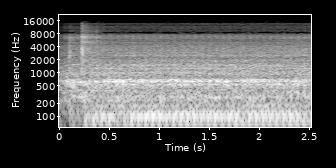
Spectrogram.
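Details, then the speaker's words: Motorcycle (ADV) whose smart-key ignition knob is stuck, started by jumpering the black-red and red-white wires with the remote nearby: the small engine idles steadily with an even low hum and faint whirr, no misfires or knocks. "motor hidup nih teman-teman"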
